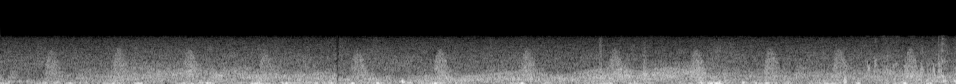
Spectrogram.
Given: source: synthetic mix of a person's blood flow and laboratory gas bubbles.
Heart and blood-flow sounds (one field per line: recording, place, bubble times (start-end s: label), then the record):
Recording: Doppler ultrasound of blood flow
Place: subclavian vein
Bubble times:
8.63-8.79 s: bubbles
8.81-9.01 s: bubbles
9.07-9.57 s: bubbles
From the record:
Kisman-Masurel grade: 212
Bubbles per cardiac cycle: several, 3 to 8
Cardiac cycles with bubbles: 1 to 10%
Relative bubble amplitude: moderate (0.250 to 0.450)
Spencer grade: 1 (occasional bubble signal discernible with the cardiac motion signal, with majority of cardiac periods free of bubbles)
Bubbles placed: anywhere in the cardiac cycle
